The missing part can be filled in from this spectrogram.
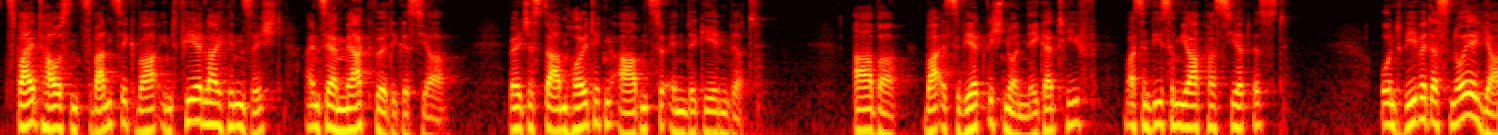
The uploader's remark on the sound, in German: Gottesdienst mit Orgel und Gesang zum Altjahresabend 2020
